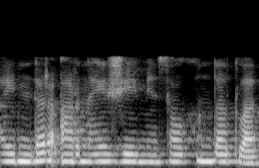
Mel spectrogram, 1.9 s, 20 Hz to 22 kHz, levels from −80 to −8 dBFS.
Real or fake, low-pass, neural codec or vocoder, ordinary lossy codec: fake; 5.4 kHz; codec, 24 kHz, 3.1 kbps, DualCodec; none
